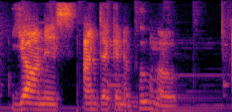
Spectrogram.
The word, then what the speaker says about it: Giannis Antetokounmpo: I mean, the two players I was talking about were Giannis Antetokounmpo and Nikola Jokic, of course. – Have you been practicing that pronunciation? That was fantastic.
